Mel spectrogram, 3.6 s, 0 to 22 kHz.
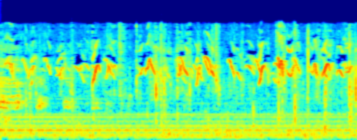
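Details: Newly hatched Brahma chicks, around 80 of them: loud, shrill peeps sliding downward, crowded and overlapping, over a steady electrical hum.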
